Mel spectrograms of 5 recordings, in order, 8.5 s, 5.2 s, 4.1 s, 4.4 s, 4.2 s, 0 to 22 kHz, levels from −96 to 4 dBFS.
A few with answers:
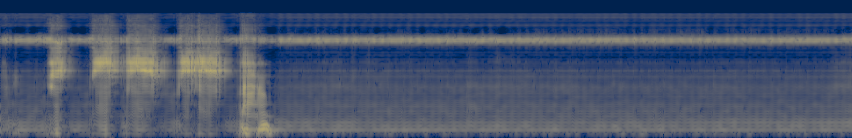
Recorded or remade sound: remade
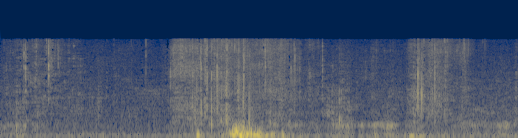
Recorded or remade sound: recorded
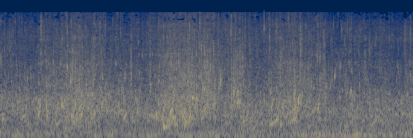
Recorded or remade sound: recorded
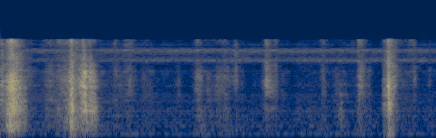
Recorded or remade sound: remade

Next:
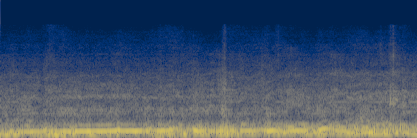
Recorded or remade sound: remade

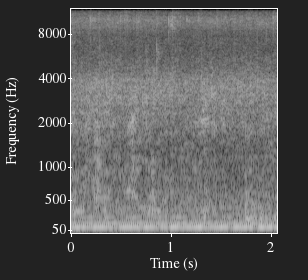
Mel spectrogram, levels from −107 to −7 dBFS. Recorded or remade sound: recorded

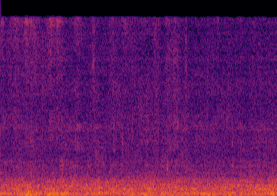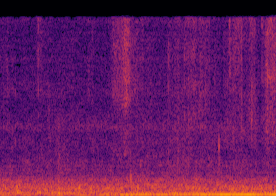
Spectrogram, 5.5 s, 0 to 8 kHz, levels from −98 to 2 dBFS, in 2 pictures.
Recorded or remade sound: remade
